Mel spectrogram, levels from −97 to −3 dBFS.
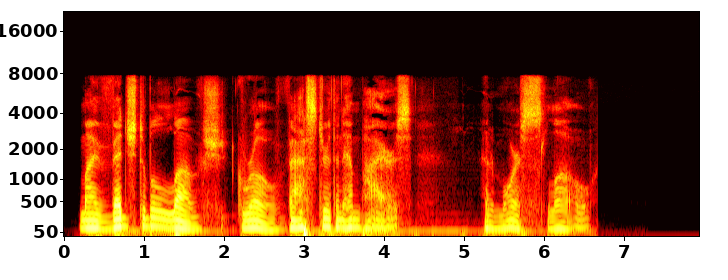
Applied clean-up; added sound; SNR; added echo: neural mask model DeepFilterNet 3.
